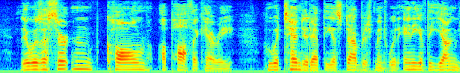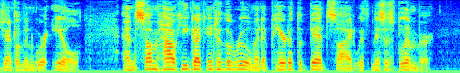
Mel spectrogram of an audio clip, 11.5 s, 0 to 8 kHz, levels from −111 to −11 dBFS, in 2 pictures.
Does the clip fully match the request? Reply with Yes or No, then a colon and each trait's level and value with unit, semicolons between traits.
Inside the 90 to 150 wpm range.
No: average, 175 wpm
